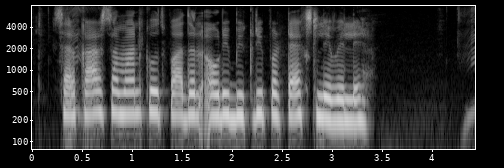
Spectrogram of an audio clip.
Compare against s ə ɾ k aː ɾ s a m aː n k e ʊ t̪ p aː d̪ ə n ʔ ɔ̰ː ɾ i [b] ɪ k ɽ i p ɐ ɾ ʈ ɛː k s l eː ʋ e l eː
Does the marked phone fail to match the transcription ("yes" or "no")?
no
